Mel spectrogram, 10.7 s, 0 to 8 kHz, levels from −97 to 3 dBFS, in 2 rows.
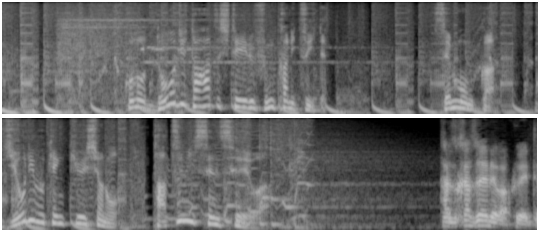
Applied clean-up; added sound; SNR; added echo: none; none; none; none.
